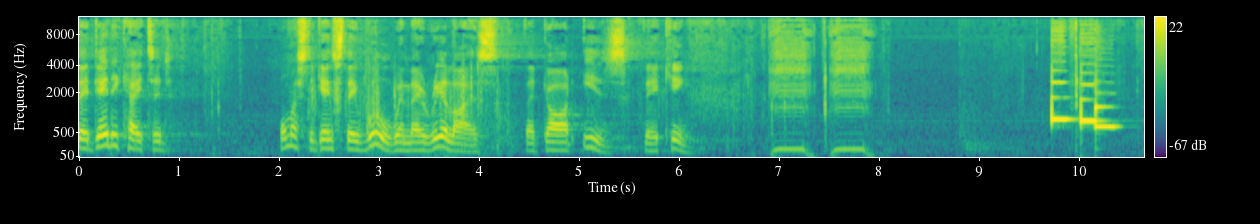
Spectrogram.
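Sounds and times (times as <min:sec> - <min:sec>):
speech: 0:00.0 - 0:01.0, 0:02.0 - 0:06.2, 0:06.9 - 0:07.7
phone bright higher beeping notes: 0:09.7 - 0:10.5
phone buzzy electronic tones: 0:09.8 - 0:10.5.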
